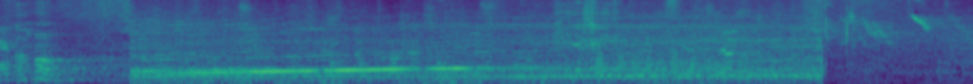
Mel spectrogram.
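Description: A train hums and whines as it speeds up.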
